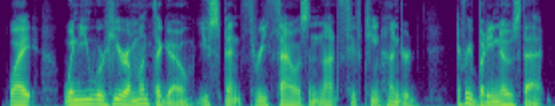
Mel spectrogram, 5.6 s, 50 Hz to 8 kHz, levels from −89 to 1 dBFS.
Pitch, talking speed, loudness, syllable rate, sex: 95 Hz, 195 wpm, -19 LUFS, 6.1 syllables/s, male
